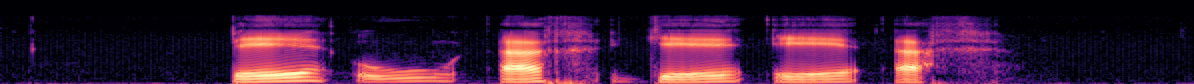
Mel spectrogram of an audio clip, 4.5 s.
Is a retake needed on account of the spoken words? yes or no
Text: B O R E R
yes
